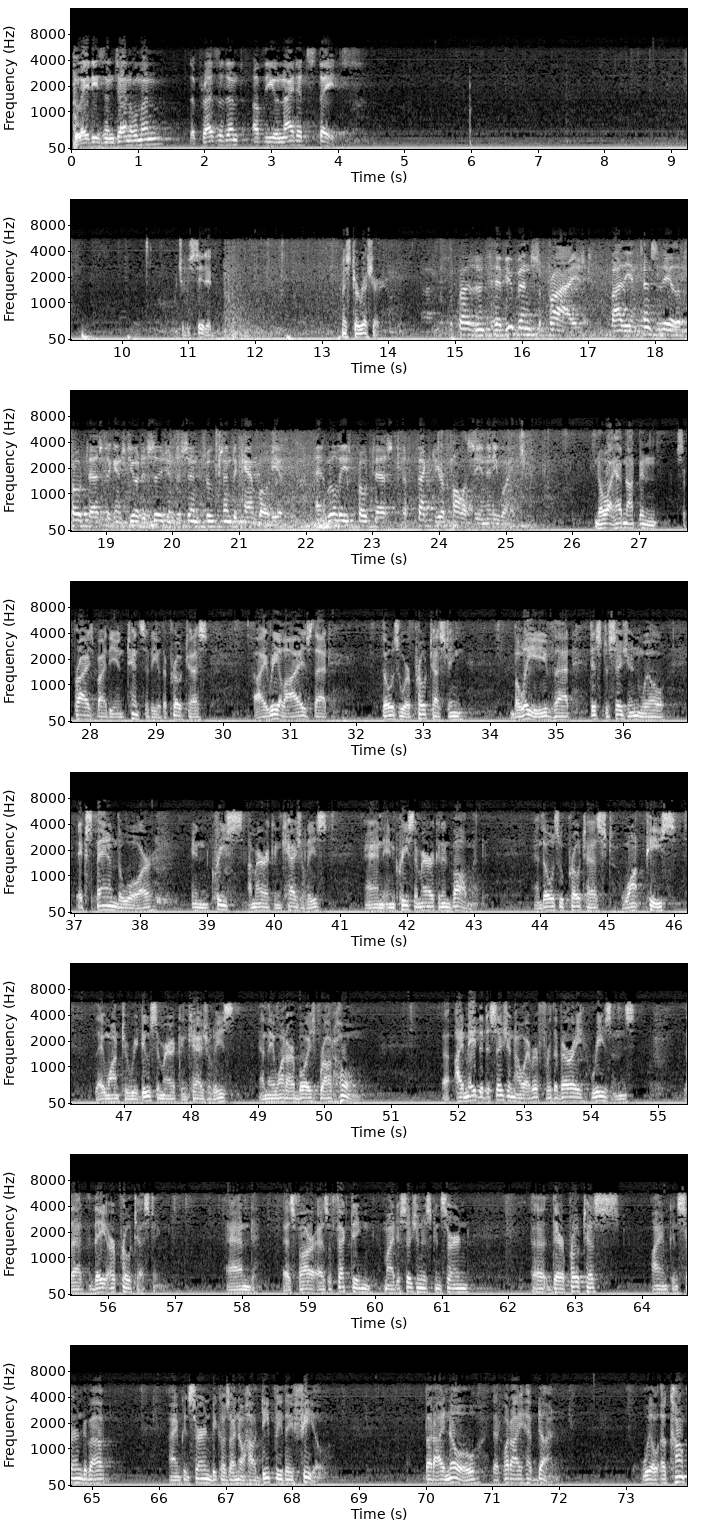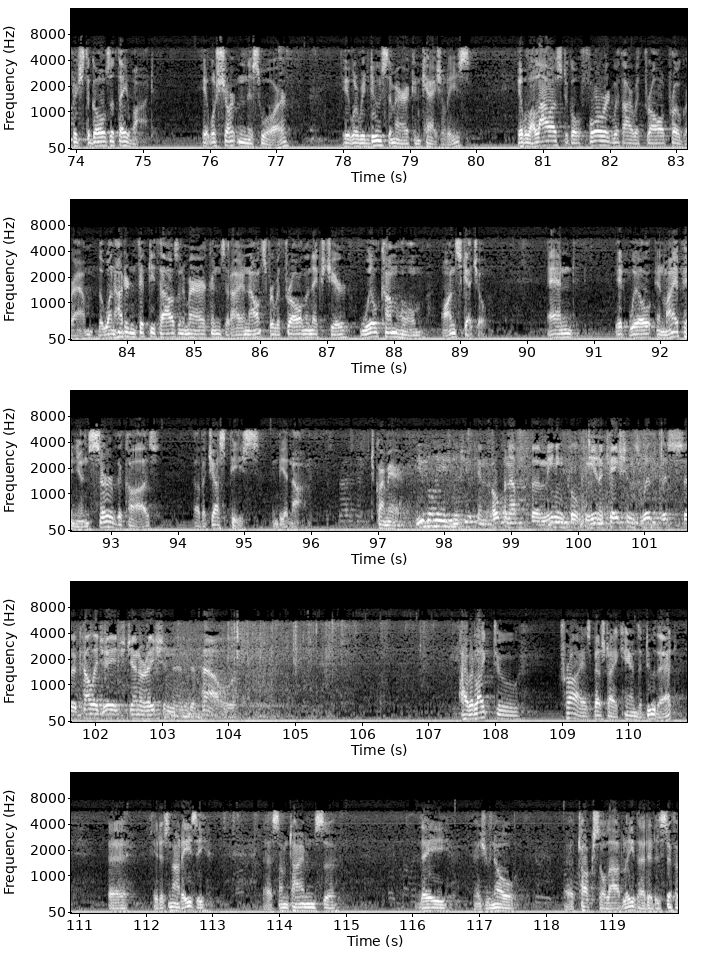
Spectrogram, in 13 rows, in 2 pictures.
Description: Press conference held at the White House, May 8, 1970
